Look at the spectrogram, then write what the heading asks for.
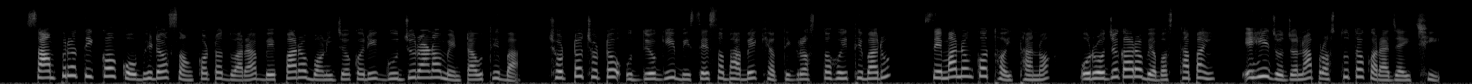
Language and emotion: Odia, neutral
